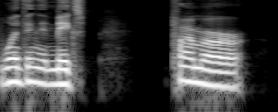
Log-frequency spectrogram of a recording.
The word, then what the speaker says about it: Primer: The person who made the movie, the aforementioned terrible person, gave up on trying to get people to say Primer. So now officially it is called Primer because that's what everybody was calling it, which is a bummer for pronunciation, but it is what it is.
